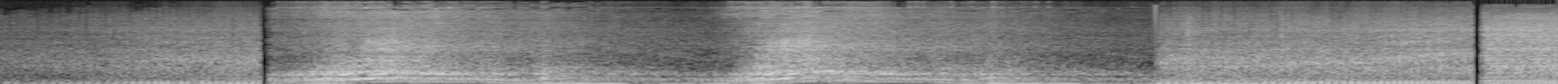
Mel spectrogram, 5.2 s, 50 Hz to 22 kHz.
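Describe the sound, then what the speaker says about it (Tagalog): Stock exhaust of a Triumph Tiger 660 inline-three motorcycle revving hard twice, each rev climbing and falling in pitch, then settling into a steady loud idle, close up with no talking. "Singitan ko na lang dito ng clip no Para dun sa tunog ng exhaust nya Dahil naka stock pa tayo"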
